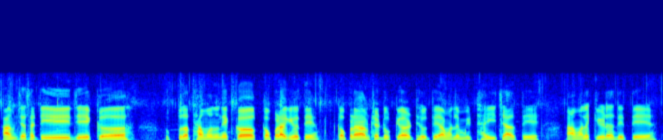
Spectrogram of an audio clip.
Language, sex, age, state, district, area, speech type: Marathi, male, 30-45, Maharashtra, Nagpur, rural, spontaneous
